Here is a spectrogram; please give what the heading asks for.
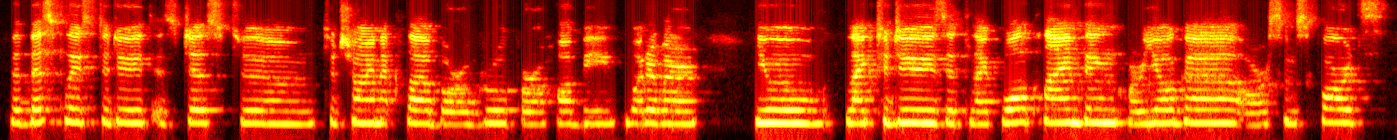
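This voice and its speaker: A woman's voice: high voice, completely flat delivery, a little slow, poor audio. A woman in her twenties talking casually as an international student on a university webinar panel. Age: 20s. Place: small office meeting room.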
